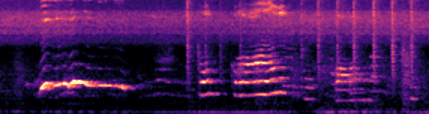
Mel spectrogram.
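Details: Five-year-old male African grey parrot kept as a pet, trying English words indoors: a long wavering voice-like phrase, then several short clipped syllables with bright harmonic tones.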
